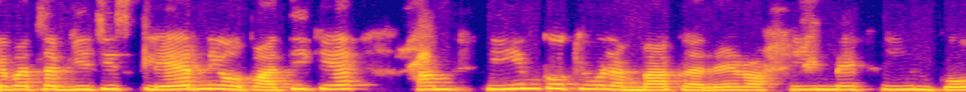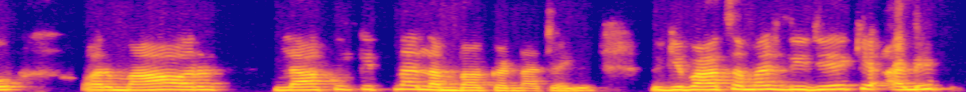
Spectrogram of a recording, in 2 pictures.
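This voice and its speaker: High-voiced woman teaching recitation. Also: no echo, lo-fi sound. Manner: patient, explains step by step with recited examples. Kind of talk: online class lecture.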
